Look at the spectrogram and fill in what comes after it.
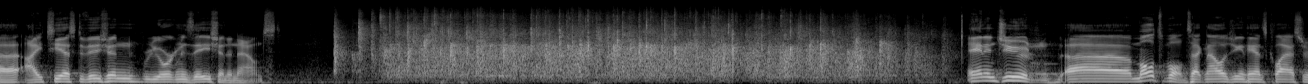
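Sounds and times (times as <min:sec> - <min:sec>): audience applauding: 0:03.3 - 0:10.4.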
